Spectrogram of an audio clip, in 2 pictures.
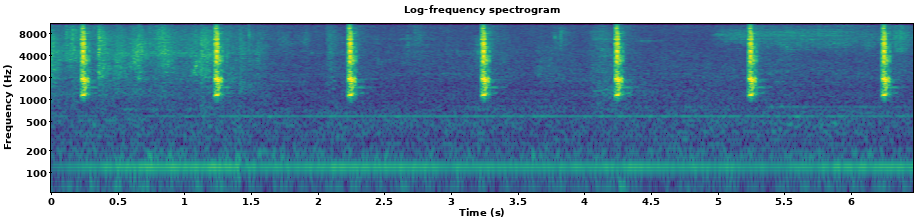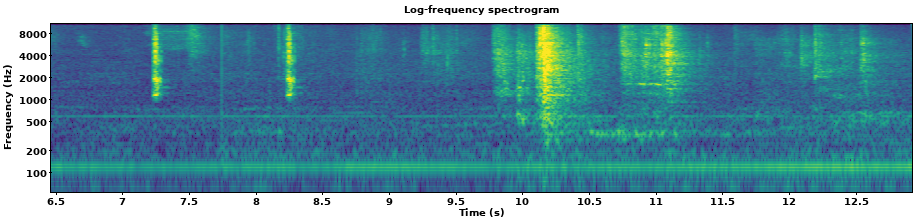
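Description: Clock ticking about once a second over a steady low hum. The ticks stop about eight seconds in, and a brief, louder noisy rush of about a second follows near the end.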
